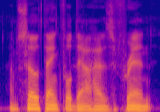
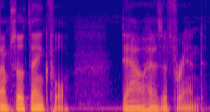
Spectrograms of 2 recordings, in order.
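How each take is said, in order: First: It is said jokingly, with a laugh. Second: It is said seriously and solemnly.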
